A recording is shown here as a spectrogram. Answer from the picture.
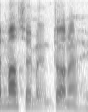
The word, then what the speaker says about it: Martin McDonagh: Yeah, Martin McDonagh, who also um, directed three three billboards outside Ebbing, Missouri.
